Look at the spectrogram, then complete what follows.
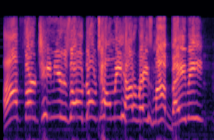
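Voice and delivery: high, indignant country twang; country accent. Acted. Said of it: "like, in a country accent".

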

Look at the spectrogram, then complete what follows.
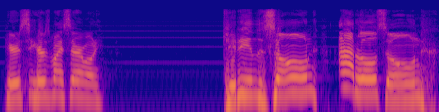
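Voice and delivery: high-voiced mock stand-up opening; Pancake. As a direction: pitch it way up like an eager comic. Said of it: "Here's my impression of Pancake".

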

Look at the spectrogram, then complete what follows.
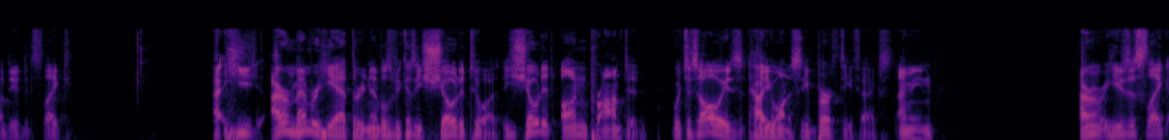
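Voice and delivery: normal talking voice

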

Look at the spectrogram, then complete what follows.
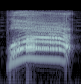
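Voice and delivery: loud startled yelp of pain; pained shout. Retold or imitated. Stomped on in a mosh pit, she yells in shock. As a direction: yell it out as someone lands on your foot.

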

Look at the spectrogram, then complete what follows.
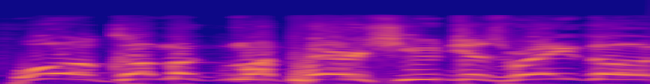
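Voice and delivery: high, breezy mock skydiver; hammed-up carefree adrenaline junkie; mock daredevil. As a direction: toss it off like a cocky jumper. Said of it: "he's the kind of guy who goes".

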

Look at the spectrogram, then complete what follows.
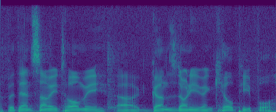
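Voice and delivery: ordinary talk, nothing marked

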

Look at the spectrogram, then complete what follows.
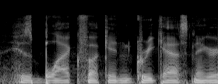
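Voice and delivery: ordinary delivery

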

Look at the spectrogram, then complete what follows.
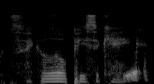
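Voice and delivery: soft whispered reverie; hushed longing whisper. Real, not acted. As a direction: whisper it like a secret treat. Dreamy whisper about cookies.

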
